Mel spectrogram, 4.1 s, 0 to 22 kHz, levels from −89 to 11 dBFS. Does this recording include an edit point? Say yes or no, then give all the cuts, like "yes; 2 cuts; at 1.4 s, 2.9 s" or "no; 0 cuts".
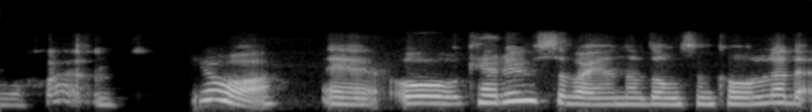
no; 0 cuts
